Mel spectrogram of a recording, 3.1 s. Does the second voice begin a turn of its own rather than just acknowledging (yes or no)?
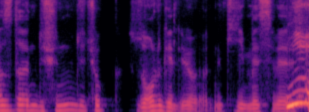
yes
